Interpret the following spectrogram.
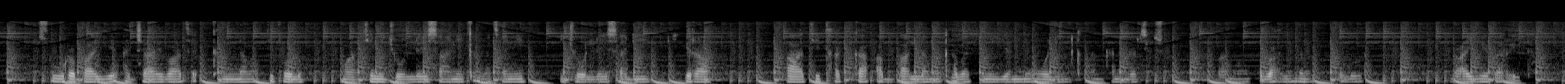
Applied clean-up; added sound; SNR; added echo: none; Drum / Drum kit; 4 dB; none.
